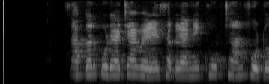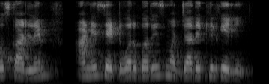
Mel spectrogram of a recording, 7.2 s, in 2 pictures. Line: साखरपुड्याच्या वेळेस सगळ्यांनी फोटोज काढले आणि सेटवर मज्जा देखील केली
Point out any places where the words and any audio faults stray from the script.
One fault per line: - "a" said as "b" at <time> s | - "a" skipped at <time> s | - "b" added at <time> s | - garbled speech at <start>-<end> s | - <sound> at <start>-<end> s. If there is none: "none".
- "खूप छान" added at 2.7 s
- "बरीच" added at 5.5 s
